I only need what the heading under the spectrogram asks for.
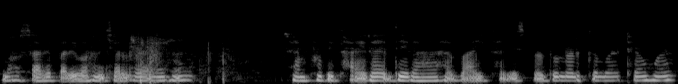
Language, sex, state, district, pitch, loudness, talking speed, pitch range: Hindi, female, Uttar Pradesh, Deoria, 180 Hz, -29 LUFS, 175 wpm, 170-185 Hz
